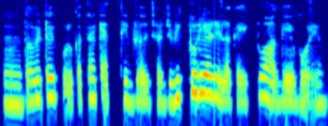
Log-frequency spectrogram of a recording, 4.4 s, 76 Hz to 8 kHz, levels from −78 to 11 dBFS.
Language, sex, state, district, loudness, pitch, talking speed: Bengali, female, West Bengal, Kolkata, -24 LUFS, 190 Hz, 165 wpm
